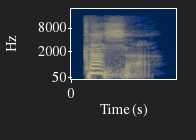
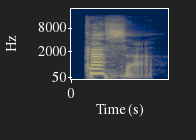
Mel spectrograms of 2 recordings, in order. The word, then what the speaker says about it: casa: So it's pronounced like a K when it's followed by an A, O, or U, like in casa, coche, and cucaracha.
